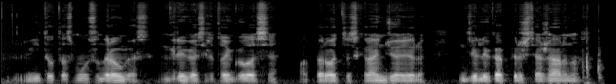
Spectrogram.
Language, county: Lithuanian, Kaunas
